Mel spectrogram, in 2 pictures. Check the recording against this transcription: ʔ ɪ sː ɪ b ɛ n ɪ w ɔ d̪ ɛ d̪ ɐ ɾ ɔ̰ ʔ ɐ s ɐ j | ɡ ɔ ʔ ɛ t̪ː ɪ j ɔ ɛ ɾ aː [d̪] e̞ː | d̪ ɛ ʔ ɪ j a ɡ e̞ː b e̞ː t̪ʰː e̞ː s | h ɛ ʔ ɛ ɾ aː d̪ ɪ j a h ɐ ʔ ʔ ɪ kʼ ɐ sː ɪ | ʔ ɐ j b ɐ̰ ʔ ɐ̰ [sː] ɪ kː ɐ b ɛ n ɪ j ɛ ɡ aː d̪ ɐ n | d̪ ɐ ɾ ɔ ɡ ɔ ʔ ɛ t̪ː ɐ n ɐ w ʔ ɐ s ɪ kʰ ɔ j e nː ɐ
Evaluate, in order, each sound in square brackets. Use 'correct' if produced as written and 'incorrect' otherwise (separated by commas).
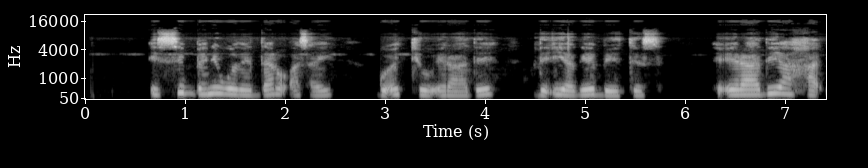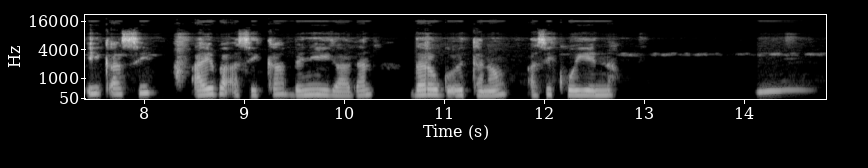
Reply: correct, incorrect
